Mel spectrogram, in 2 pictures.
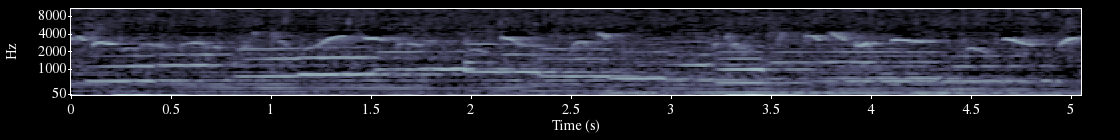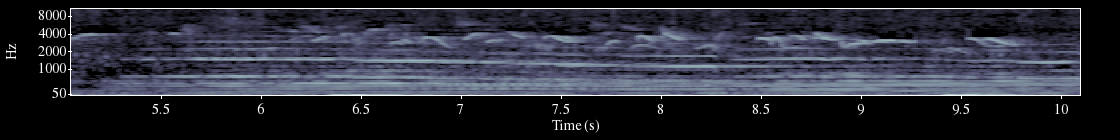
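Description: Quiet background music of long held tones, with birds chirping throughout as a nature sound effect.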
